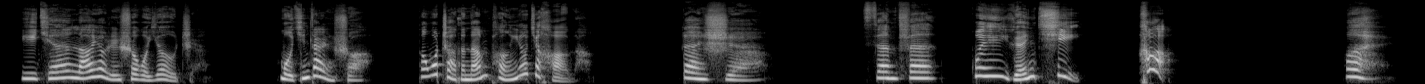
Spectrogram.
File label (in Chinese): 少女; 小铃铛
